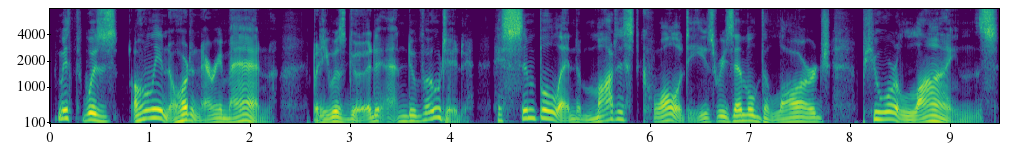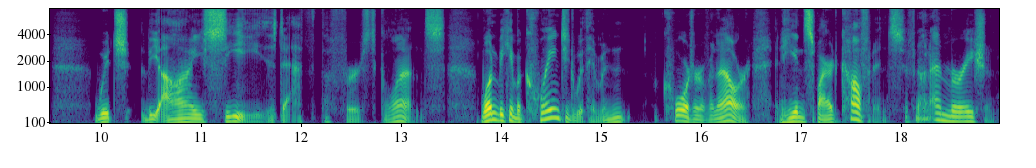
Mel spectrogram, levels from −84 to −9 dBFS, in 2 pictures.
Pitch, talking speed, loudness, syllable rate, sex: 120 Hz, 150 wpm, -20 LUFS, 4.8 syllables/s, male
